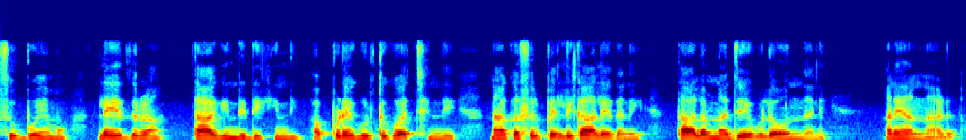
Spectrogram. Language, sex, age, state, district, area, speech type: Telugu, female, 18-30, Andhra Pradesh, Nandyal, urban, spontaneous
